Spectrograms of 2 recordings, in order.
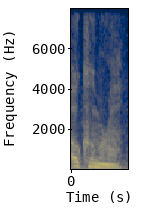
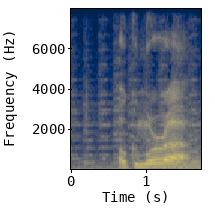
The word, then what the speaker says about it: Okumura: Kunikazu Okumura. Okumura, not Okumura. Okumura, say it right.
